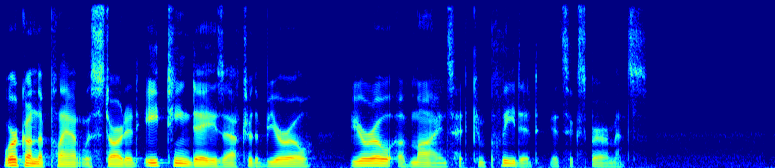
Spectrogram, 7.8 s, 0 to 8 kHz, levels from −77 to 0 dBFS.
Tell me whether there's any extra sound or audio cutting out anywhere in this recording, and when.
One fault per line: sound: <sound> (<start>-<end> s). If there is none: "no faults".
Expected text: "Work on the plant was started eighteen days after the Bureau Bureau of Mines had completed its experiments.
no faults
